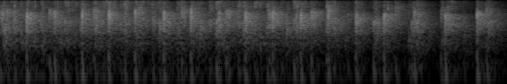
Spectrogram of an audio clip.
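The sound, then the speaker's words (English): An audience at a church service claps their hands in praise of the Lord, a dense, steady round of many overlapping claps at moderate volume for several seconds, with no voices above it. “If you will, give the Lord a hand clap of praise.”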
